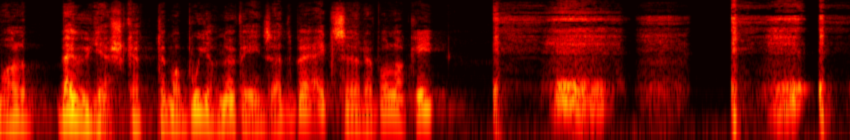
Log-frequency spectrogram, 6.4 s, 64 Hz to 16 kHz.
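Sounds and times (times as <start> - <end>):
speech: 0.0 - 4.6
person coughing: 3.7 - 4.7, 5.4 - 6.3.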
